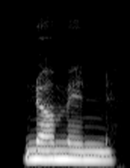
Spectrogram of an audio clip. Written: nåmen

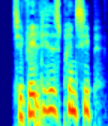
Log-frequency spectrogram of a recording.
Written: tilfældighedsprincip

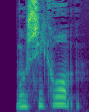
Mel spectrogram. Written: musikrum

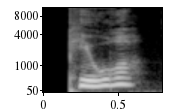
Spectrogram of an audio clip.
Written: pebret

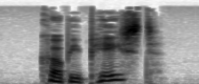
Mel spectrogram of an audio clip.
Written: copy-paste

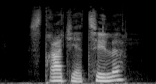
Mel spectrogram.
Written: stracciatella

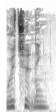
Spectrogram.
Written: udtydning

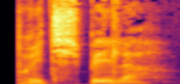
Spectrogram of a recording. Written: bridgespiller

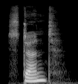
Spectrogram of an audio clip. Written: stunt

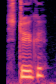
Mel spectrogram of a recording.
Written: stykke

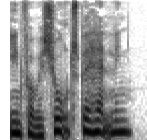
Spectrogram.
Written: informationsbehandling

